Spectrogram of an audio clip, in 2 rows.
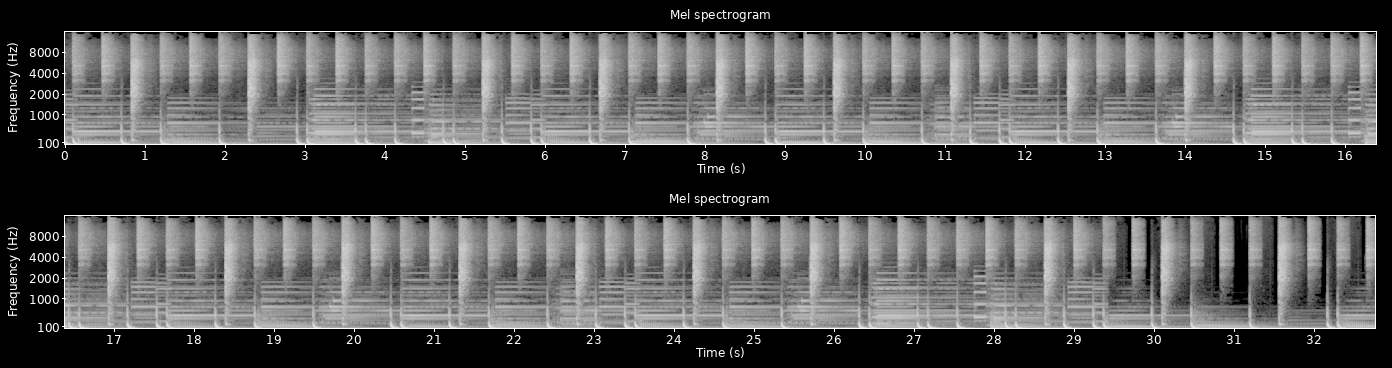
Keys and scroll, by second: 9.1 ctrl+z, 25.9 ctrl+space, 31.1 ctrl+space.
